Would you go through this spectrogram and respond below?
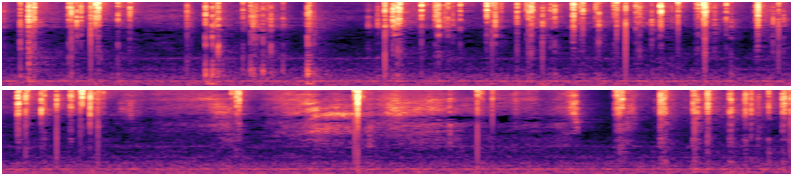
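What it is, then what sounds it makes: Marble table top. Fingernails tap quickly on a marble table top, giving dozens of sharp, bright, dry clicks with almost no ring. A softer scratching stretch comes near the middle over a faint low steady hum.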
